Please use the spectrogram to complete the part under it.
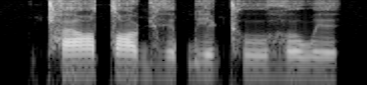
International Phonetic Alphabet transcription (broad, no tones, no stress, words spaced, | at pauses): ʈʰa tˤiɖʱɪ ɓi ʈʰuɦowɪ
